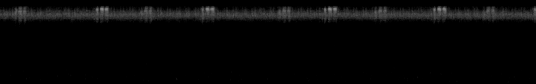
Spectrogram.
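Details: Crickets chirping on a starry night: a steady, very high, thin shimmering trill with brighter pulses standing out about once a second. No other sounds are heard.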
